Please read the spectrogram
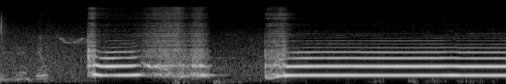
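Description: Conch shell horn blown twice: a short blast about a second in, then a long steady blast held for over two seconds, the signal that starts the race.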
